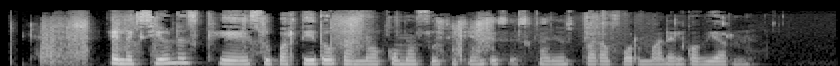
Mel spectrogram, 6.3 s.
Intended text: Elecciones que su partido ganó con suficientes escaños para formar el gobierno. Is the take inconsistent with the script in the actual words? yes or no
no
